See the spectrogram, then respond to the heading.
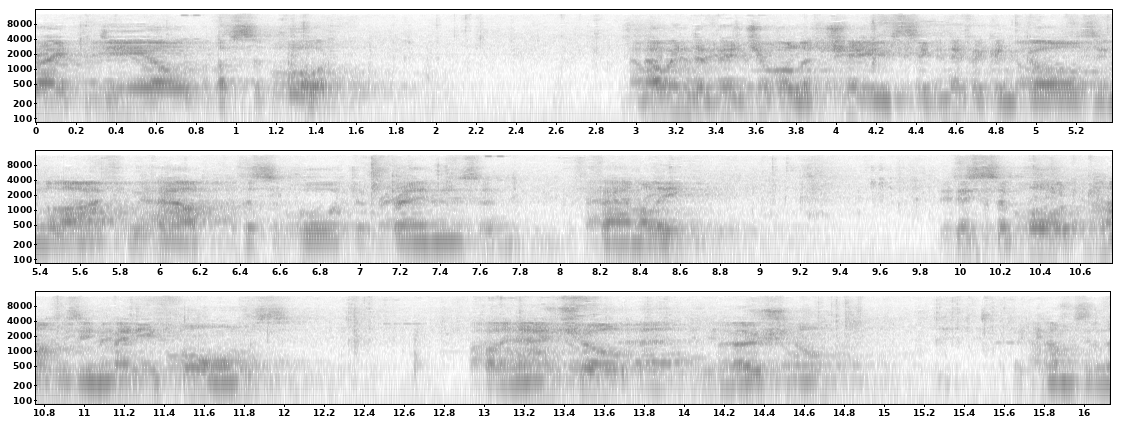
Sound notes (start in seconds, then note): none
